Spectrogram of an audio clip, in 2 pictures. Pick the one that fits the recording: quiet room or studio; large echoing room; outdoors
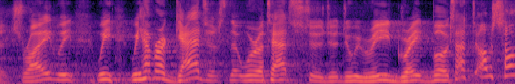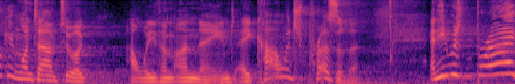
large echoing room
